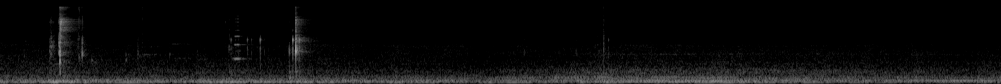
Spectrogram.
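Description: Handling noise: two sharp clicks, about half a second and three seconds in, with a few fainter ticks, over a steady low hum.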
